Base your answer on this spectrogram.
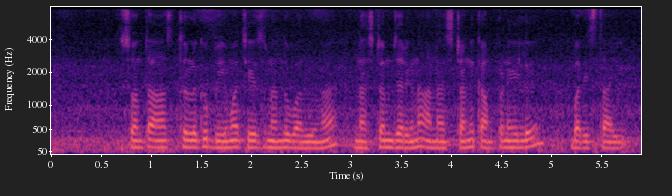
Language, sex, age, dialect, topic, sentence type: Telugu, male, 18-24, Utterandhra, banking, statement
